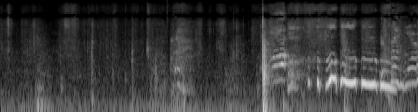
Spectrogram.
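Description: Faint background for about four seconds, then a sharp knock and a person's loud, drawn-out, wavering vocal cry lasting about two seconds.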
